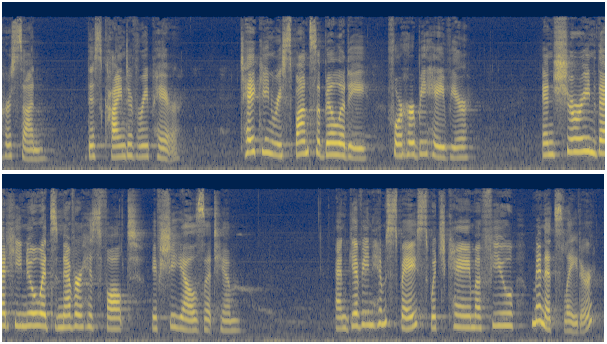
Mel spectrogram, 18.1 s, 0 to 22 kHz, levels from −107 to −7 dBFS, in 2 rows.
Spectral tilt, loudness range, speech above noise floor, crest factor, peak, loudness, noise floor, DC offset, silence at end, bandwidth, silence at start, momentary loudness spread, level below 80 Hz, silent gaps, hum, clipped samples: -0.5 dB/octave; 6 LU; 31 dB; 24 dB; -4 dBFS; -25 LUFS; -57 dBFS; under 0.1%; 0.15 s; 16 kHz; 0 s; 11 LU; -64 dBFS; none; none; under 0.1%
